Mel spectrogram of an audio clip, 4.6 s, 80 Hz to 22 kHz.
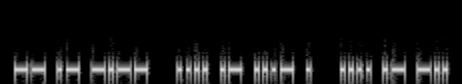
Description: Morse code, heard as a keyed tone, about 28 wpm, 700 Hz. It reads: MAY HAVE HAD
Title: Sentences from Top 1000 Words - Review Part 2 - 28wpm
